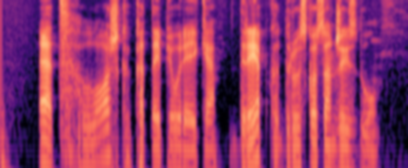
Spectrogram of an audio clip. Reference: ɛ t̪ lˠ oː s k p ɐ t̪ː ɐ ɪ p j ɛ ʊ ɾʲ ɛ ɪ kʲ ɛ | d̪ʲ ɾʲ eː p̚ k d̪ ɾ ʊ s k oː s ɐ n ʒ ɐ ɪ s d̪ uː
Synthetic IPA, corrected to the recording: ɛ t̪ lˠ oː ʃ k k ɐ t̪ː ɐ ɪ p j ɛ ʊ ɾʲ ɛ ɪ kʲ ɛ | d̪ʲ ɾʲ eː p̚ k d̪ ɾ ʊ s k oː s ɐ n ʒ ɐ ɪ z d̪ uː

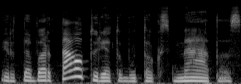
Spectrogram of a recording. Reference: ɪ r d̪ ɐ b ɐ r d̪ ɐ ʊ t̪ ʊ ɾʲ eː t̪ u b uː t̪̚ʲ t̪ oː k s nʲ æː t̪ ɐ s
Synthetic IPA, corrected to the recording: ɪ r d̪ ɐ b ɐ r t̪ ɐ ʊ t̪ ʊ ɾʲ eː t̪ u b uː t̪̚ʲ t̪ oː k s mʲ æː t̪ ɐ s

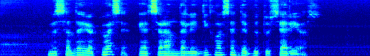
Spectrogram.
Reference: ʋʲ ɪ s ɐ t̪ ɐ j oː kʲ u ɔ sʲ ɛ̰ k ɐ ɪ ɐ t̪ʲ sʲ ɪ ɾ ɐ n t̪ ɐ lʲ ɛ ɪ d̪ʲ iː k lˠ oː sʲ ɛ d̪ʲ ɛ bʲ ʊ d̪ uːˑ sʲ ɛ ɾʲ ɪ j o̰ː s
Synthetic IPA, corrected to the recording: ʋʲ ɪ s ɐ d̪ ɐ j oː kʲ u ɔ sʲ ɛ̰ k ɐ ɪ ɐ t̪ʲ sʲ ɪ ɾ ɐ n d̪ ɐ lʲ ɛ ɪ d̪ʲ iː k lˠ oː sʲ ɛ d̪ʲ ɛ bʲ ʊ t̪ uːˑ sʲ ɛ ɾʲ ɪ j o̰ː s

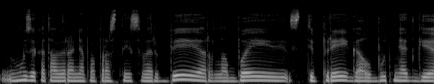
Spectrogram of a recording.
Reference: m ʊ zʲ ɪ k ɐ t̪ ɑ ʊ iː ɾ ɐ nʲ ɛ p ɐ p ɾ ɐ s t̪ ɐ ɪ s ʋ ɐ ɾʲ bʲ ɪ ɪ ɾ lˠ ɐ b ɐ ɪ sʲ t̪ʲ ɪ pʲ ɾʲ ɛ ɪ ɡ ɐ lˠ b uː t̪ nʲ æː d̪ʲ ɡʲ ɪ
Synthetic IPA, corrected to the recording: m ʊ zʲ ɪ k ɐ t̪ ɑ ʊ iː ɾ ɐ nʲ ɛ p ɐ p ɾ ɐ s t̪ ɐ ɪ s ʋ ɐ ɾʲ bʲ ɪ ɪ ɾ lˠ ɐ b ɐ ɪ sʲ t̪ʲ ɪ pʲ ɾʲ ɛ ɪ ɡ ɐ lˠ b uː t̪ nʲ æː d̪ʲ ɡʲ ɪ

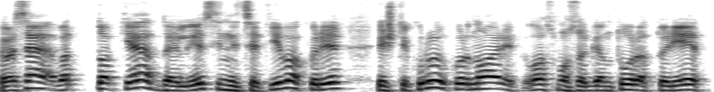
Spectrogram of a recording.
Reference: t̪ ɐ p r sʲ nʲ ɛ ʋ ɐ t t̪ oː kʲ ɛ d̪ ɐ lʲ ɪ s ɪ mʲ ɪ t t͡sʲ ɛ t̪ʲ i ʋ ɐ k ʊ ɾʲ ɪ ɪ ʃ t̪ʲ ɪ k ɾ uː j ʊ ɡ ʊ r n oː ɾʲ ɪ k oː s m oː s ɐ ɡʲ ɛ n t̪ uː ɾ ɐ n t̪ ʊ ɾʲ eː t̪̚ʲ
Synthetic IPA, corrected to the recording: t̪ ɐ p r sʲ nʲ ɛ ʋ ɐ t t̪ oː kʲ ɛ d̪ ɐ lʲ ɪ s ɪ nʲ ɪ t t͡sʲ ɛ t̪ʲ iː ʋ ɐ k ʊ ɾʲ ɪ ɪ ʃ t̪ʲ ɪ k ɾ uː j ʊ k ʊ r n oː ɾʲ ɪ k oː s m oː s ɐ ɡʲ ɛ n t̪ uː ɾ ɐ t̪ ʊ ɾʲ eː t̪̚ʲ

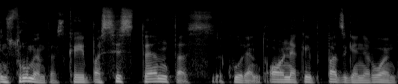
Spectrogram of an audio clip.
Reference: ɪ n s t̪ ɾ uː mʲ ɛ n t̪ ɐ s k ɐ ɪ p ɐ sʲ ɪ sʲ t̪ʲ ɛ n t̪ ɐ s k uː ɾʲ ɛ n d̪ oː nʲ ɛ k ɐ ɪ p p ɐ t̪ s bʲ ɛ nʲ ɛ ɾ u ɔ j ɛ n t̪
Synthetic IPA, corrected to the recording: ɪ n s t̪ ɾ uː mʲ ɛ n t̪ ɐ s k ɐ ɪ p ɐ sʲ ɪ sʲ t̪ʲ ɛ n t̪ ɐ s k uː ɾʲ ɛ n t̪ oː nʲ ɛ k ɐ ɪ p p ɐ t̪ s ɡʲ ɛ nʲ ɛ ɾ u ɔ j ɛ n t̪

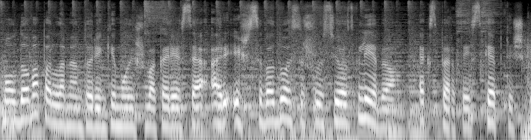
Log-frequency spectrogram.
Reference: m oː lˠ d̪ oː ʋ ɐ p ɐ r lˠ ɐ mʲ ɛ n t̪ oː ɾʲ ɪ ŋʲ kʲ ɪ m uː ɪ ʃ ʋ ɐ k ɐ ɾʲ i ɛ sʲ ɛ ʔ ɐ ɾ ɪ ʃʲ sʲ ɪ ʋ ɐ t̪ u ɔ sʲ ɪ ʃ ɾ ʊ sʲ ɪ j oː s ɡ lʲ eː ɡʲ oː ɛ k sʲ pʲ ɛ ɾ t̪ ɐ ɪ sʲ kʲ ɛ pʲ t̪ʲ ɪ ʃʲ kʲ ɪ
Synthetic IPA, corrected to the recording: m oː lˠ d̪ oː ʋ ɐ p ɐ ɾ lˠ ɐ mʲ ɛ n t̪ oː ɾʲ ɪ ŋʲ kʲ ɪ m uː ɪ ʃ ʋ ɐ k ɐ ɾʲ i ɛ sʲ ɛ ʔ ɐ ɾ ɪ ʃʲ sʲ ɪ ʋ ɐ d̪ u ɔ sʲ ɪ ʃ ɾ ʊ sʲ ɪ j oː s ɡ lʲ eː bʲ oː ɛ k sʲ pʲ ɛ ɾ t̪ ɐ ɪ sʲ kʲ ɛ pʲ t̪ʲ ɪ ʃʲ kʲ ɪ

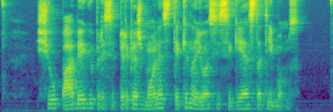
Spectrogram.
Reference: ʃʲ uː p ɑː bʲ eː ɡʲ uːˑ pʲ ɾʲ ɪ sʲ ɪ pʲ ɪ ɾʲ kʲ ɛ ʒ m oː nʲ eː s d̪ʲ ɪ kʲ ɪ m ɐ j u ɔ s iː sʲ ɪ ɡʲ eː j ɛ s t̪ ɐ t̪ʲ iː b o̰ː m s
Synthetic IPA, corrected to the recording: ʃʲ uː p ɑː bʲ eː ɡʲ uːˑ pʲ ɾʲ ɪ sʲ ɪ pʲ ɪ ɾʲ kʲ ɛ ʒ m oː nʲ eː s t̪ʲ ɪ kʲ ɪ n ɐ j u ɔ s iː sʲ ɪ ɡʲ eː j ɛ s t̪ ɐ t̪ʲ iː b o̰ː m s

